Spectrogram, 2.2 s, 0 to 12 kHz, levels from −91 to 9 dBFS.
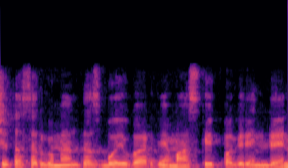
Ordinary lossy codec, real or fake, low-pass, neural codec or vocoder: MP3, 96 kbps; fake; 7.2 kHz; codec, 16 kHz, 4 kbps, FunCodec, trained on Chinese and English, 50 frames a second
